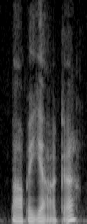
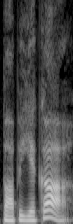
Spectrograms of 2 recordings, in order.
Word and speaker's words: Baba Yaga: correct way to pronounce Baba Yaga, Yaga, the emphasis goes on the second syllable.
